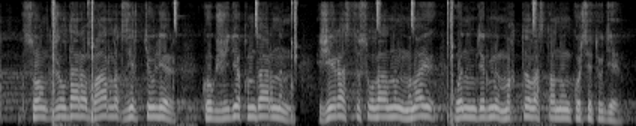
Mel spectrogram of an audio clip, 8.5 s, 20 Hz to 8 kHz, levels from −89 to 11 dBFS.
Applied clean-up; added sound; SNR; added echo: neural mask model Resemble Enhance denoiser.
